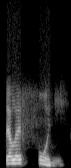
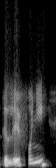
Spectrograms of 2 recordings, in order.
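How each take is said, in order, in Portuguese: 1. A tônica cai na sílaba fo. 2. A tônica cai na sílaba le. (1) "A sílaba mais forte é a sílaba fó" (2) "Temos aqui esse lé, né, com mais força"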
